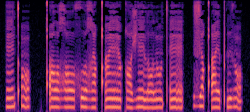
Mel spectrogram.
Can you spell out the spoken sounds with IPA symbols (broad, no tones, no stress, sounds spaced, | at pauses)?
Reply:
ɛ̃ kʼ ɔ̃ | qʼ ɔ ʁ ɔː x o ʁ ɛ qʼ ɛ̃ː q ɔ ʒ ɛ̃ l ɔ l ɔ̃ tʼ ɛ̃ | z ɨ qʼ ɛː pʼ ɨ ð ɔ̃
